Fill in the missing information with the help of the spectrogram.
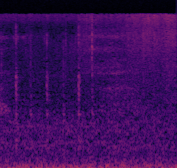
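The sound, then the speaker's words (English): A steady, low car engine rumble fills the space, a constant drone from inside a vehicle in traffic with a few faint clicks above it. No one speaks. “I'm stuck in traffic, so you know how that goes.”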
